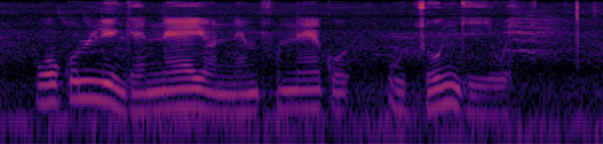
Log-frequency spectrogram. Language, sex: Xhosa, male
